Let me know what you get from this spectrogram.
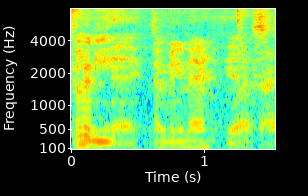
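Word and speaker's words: Aminé: I can just pronounce like anime, but like the Emin switch. Amine? Emine. No, but it's Amine.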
